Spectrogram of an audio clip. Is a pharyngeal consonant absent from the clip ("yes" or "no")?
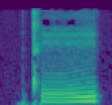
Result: yes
